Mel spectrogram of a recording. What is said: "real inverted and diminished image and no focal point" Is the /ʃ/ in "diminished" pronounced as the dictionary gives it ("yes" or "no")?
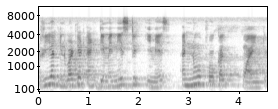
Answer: no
